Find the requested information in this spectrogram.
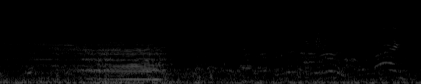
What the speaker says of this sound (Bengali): গরু আসতেছে এক জোড়া।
